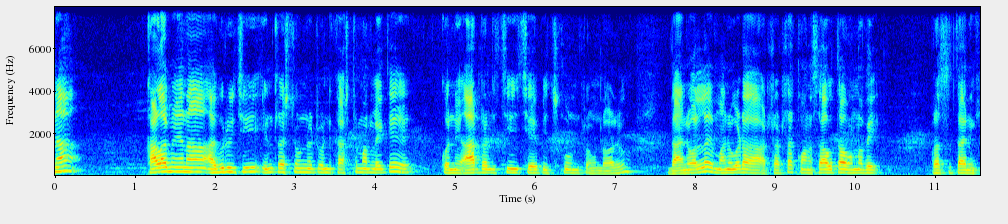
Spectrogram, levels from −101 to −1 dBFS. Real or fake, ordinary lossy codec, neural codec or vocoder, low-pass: real; none; none; none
